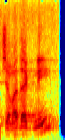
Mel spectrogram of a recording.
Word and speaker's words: Jamadagni: as interesting as possible my name is jamadagni just to correct the pronunciation and i'm a professor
